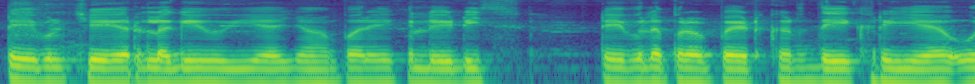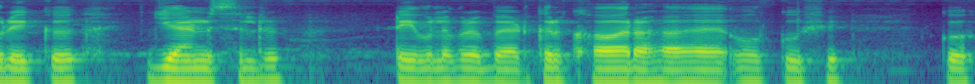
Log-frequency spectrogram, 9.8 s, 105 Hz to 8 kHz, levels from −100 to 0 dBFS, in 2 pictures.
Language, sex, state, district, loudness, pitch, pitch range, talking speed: Hindi, female, Chandigarh, Chandigarh, -17 LUFS, 120 Hz, 115-120 Hz, 170 wpm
